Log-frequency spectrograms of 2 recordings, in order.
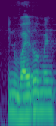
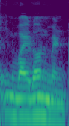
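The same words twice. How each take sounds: First: The n before the m is dropped. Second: The n before the m is clearly sounded. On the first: The speaker calls it wrong. "इन्वायरमेंट नहीं होता" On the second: The speaker calls it right. "आप ऐसे बोलेंगे तो आपको spelling भी याद रहेगा"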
